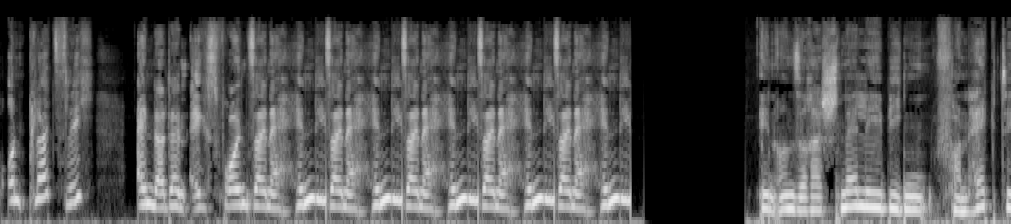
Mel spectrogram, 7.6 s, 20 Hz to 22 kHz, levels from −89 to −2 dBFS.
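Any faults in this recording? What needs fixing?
From 2.44 to 4.72 s a broken-record loop repeats one 571 ms fragment four times, likely a stalled player or stream; the spectrogram shows identical blocks. Adding stall detection and buffer-underrun recovery would prevent it.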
